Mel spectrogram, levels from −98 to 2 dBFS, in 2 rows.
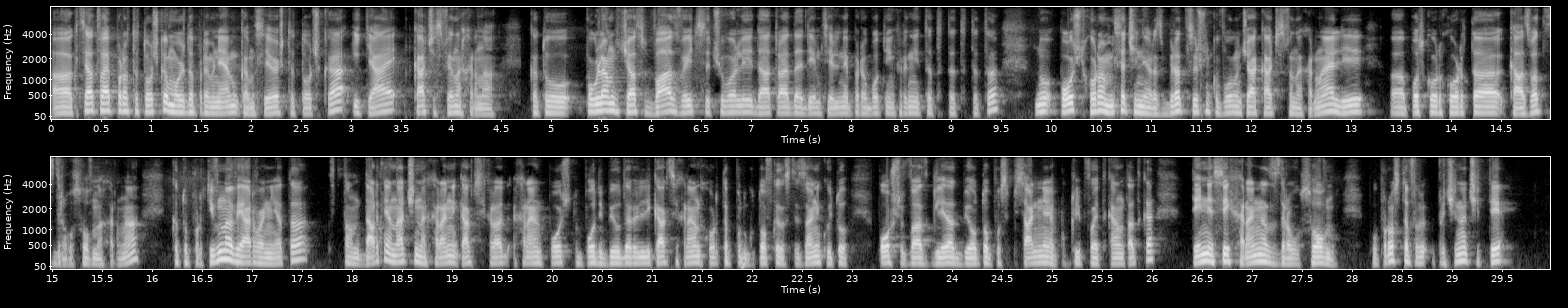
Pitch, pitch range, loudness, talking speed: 115 Hz, 110-130 Hz, -17 LUFS, 190 wpm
